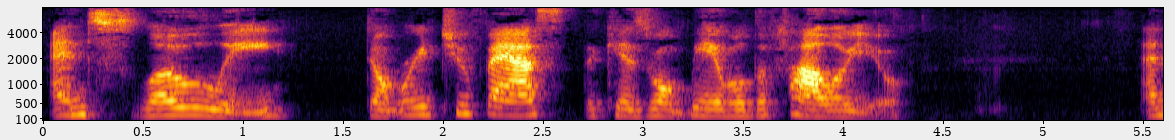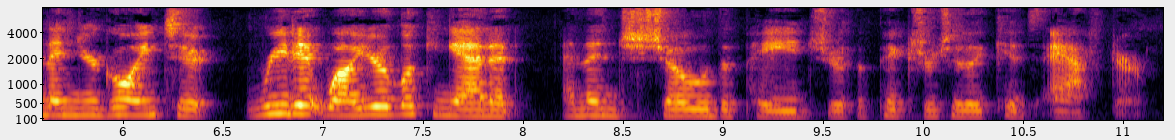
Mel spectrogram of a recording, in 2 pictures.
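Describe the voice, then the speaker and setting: A woman with a fairly low voice speaks as a reading teacher. She explains how to read aloud in an instructional way, adding small check-in questions as she goes. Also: moderate pace, a bit bright. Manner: explanatory, checks understanding with "right?". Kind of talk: instructional talk with storybook reading examples.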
